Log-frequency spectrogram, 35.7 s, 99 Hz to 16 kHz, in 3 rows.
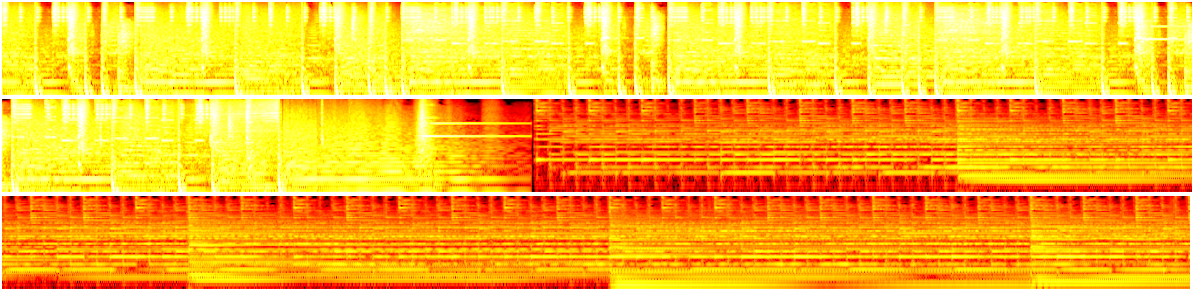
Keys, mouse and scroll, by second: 4.2 click, 7.2-13.1 drag, 18.0-23.7 drag, 23.7 scroll up 1, 26.2-31.0 drag, 33.3 click.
